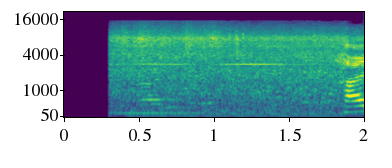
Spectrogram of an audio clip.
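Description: Steady background hum and hiss with a few faint constant tones, starting just after a moment of silence; a man's voice says "hi" near the end.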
